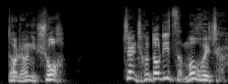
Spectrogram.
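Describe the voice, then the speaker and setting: A scheming plotter with a bright, tense, husky edge snaps angrily one moment and mutters cold whispers the next. His pitch moves in lively jumps, and the sound is dry and close. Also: moderate pace. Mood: angry. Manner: snapping in anger, then muttering in cold whispers. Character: scheming ambitious male schemer, middle-aged.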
